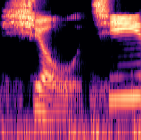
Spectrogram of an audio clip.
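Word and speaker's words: 手机: 그래서요 숙 일하고 있고 발음은 쉬어 오지 라고 합니다 어떻게 한다구요 핸드폰은 cog 라고 발음하는 거야 예 일단 휴대 전화입니다 어떻게 읽어요 쇼지 그 다음에 컵 이라는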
